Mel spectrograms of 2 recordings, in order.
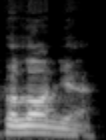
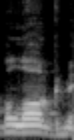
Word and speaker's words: Bologna: I think it's I think it's pronounced Bologna. Not Bologni.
